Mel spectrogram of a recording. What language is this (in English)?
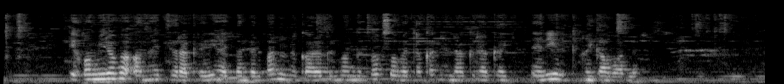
Armenian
